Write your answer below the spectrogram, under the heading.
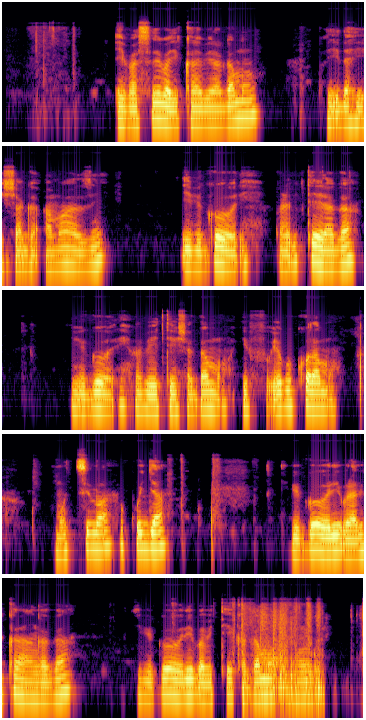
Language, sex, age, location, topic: Kinyarwanda, male, 25-35, Musanze, government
